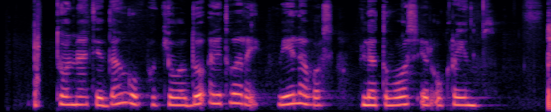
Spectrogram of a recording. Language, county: Lithuanian, Kaunas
